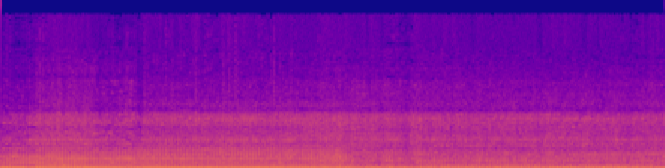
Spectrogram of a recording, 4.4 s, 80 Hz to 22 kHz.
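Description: A Kawasaki Ninja 250 FI motorcycle accelerates at speed with a loud, continuous engine drone that shifts in pitch partway through, along with steady wind rush.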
